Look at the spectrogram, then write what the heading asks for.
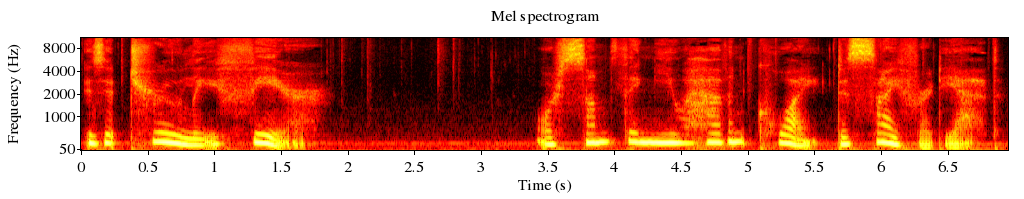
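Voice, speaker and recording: A woman playing an ancient, haughty, possessive female dragon in human shape, in an intimate ASMR roleplay, breathy and often whispering, with a commanding, teasing manner. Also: a little high, dark tone, no echo, full character voice. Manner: slow, languid, commanding, teasing.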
